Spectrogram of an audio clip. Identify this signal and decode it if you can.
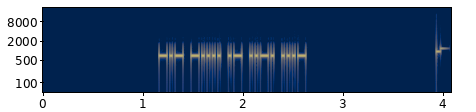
Morse code, heard as a keyed tone, about 44 wpm, 700 Hz. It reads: K6AFV
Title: USA Call Signs 45wpm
